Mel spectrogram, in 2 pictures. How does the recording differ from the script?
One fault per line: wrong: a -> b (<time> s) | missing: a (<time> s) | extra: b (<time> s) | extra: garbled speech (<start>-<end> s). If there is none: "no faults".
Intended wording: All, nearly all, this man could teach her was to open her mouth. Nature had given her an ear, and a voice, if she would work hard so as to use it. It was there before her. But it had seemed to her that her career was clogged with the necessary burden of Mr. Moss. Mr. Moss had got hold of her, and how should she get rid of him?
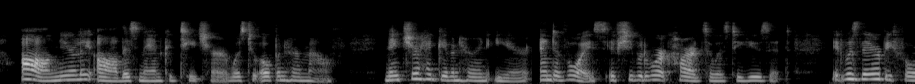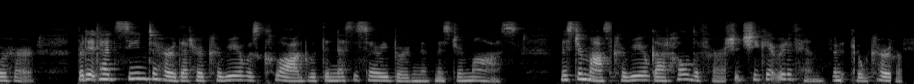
wrong: had -> career (15.2 s)
missing: and how (16.4 s)
extra: garbled speech (17.5-18.2 s)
